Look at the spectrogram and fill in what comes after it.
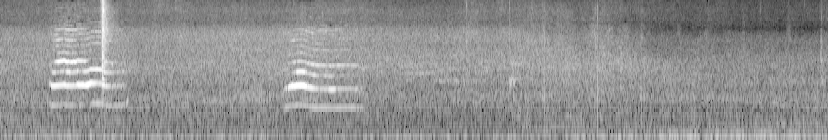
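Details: Pregnant street cat turning aggressive toward another cat: two drawn-out harmonic meows about two seconds apart, the second sliding slightly downward, with a constant low background hum.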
